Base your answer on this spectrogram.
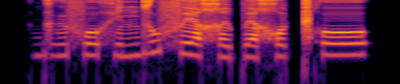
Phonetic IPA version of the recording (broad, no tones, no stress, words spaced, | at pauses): ɡʱʉfoxindu fe χipeχuǁʰo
